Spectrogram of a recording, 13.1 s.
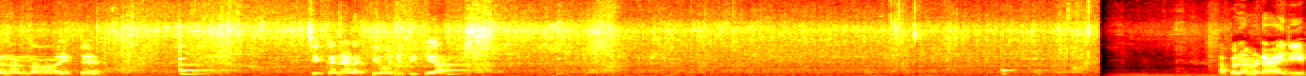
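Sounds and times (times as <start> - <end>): food sizzling in a pot: 0.0 - 11.0
ladle stirring: 0.8 - 7.0, 10.0 - 11.0.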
